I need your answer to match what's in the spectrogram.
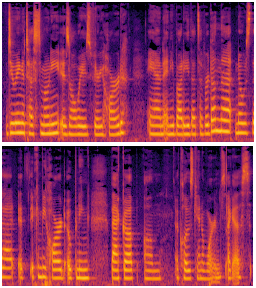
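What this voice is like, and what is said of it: Shaky, emotional voice. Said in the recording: “my voice sounds a little bit shaky”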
